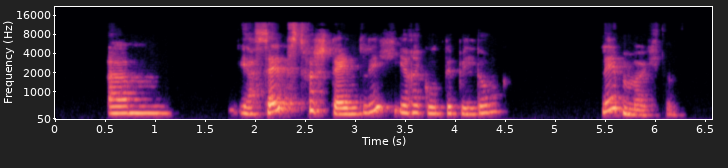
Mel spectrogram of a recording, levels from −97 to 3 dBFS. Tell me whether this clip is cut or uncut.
uncut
